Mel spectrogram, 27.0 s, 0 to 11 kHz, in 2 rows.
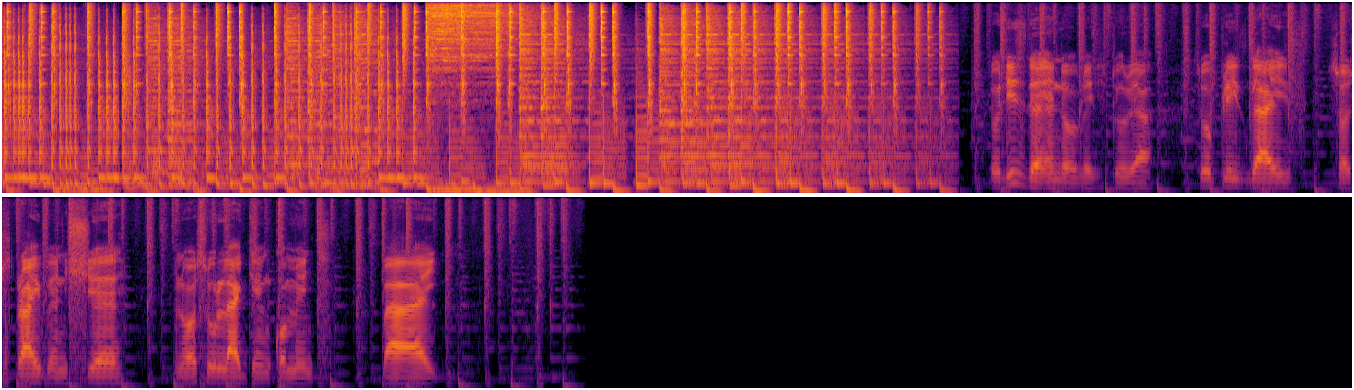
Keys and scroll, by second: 0.0-0.4 typing, 2.0-3.6 typing.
